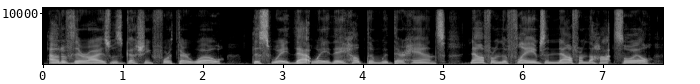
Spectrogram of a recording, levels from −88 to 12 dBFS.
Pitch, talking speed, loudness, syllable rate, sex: 205 Hz, 225 wpm, -18 LUFS, 4.7 syllables/s, female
